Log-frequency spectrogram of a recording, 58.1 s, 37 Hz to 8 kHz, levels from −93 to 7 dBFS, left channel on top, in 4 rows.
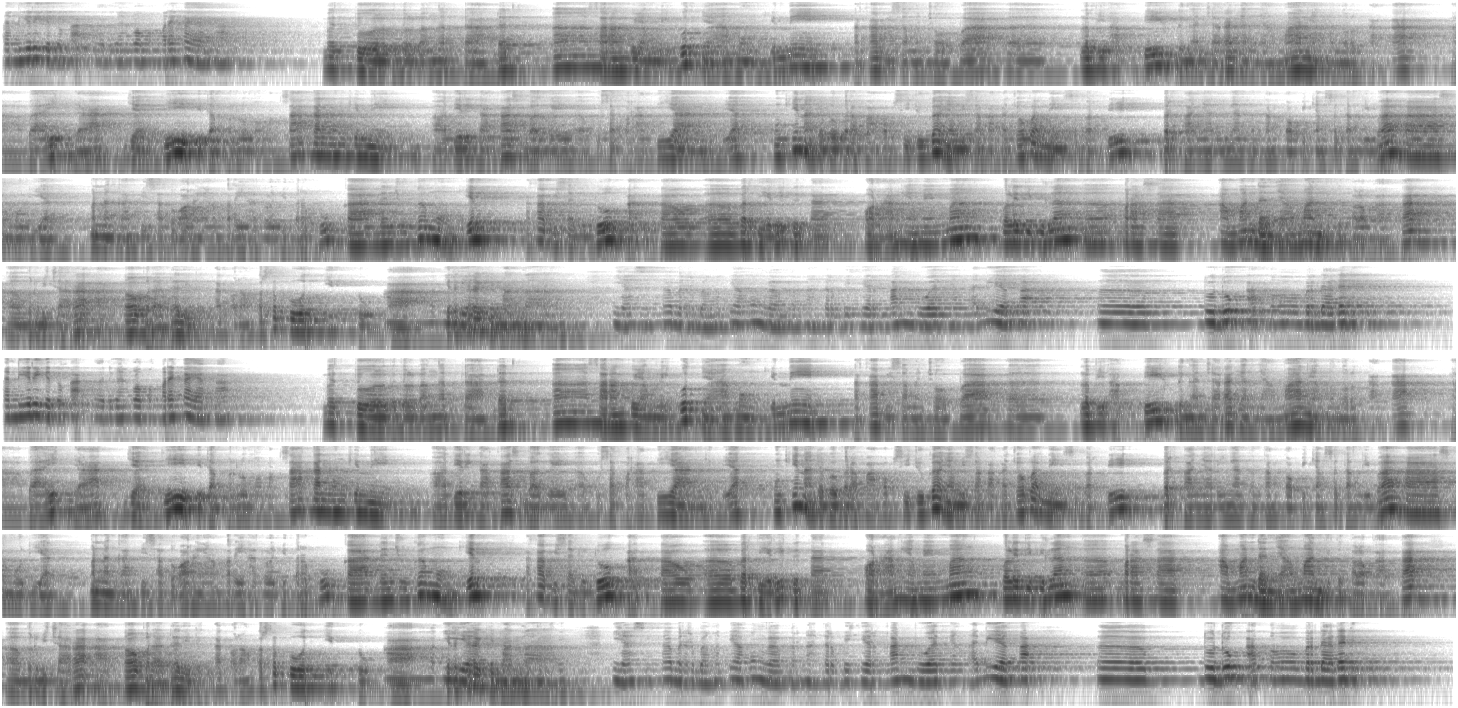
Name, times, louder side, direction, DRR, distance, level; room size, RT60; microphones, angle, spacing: voice 1, 0.0-2.3 47.4-49.0 49.7-53.9 54.6-55.2 55.6-57.2, right 3 dB, 85° right, 8 dB, 0.7 m, -30 dB
voice 2, 3.2-5.1 5.5-8.1 8.7-10.4 10.8-14.1 14.5-18.4 18.8-21.9 22.2-25.2 25.6-25.8 26.1-29.6 30.0-33.9 34.4-37.3 37.7-38.8 39.1-40.8 41.2-43.2 43.6-47.8 48.1-49.2, right 1 dB, 20° right, 3 dB, 0.4 m, -28 dB
9.8 x 6.4 x 5.7 m, 2.1 s
head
